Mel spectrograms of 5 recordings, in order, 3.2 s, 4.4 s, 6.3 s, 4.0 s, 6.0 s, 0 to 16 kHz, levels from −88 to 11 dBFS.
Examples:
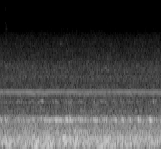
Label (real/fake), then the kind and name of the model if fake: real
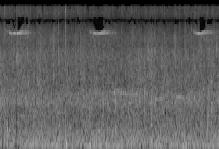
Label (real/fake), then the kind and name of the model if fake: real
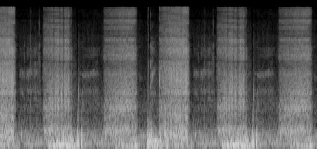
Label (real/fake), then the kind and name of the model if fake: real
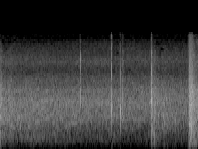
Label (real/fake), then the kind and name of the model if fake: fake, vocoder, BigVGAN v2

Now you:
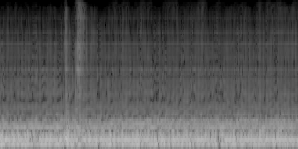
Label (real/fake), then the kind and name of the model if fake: fake, vocoder, BigVGAN v2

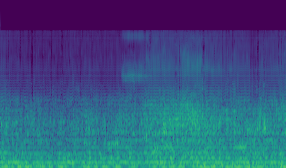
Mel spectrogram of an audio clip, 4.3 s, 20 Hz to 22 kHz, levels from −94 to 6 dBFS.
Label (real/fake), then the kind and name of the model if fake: fake, vocoder, BigVGAN v2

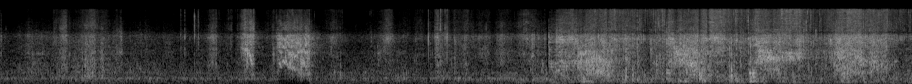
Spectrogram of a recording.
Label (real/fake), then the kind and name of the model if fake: real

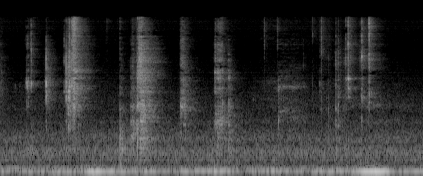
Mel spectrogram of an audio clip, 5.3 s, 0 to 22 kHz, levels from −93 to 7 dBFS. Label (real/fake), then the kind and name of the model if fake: fake, vocoder, BigVGAN v2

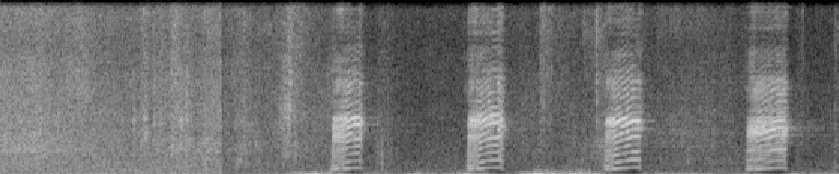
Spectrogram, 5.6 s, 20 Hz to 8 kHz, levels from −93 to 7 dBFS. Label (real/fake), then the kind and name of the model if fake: real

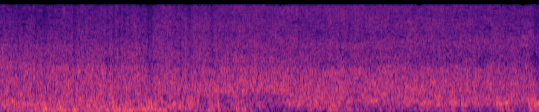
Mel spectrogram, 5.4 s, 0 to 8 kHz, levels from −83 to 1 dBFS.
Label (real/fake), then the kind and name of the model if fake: real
